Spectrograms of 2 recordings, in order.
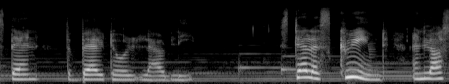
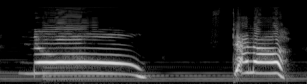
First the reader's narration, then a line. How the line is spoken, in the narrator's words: Stacy screamed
